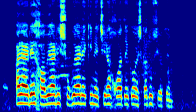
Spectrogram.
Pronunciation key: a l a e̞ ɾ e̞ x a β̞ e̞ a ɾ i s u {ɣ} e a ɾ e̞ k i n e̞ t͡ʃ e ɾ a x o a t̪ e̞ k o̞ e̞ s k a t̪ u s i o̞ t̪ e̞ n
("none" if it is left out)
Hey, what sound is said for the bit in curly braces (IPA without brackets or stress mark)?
ɣ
